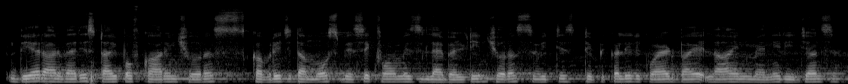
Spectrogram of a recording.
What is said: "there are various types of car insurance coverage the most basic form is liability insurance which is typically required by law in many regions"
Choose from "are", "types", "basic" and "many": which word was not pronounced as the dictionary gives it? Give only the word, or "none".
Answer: types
